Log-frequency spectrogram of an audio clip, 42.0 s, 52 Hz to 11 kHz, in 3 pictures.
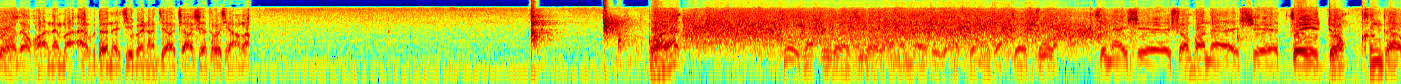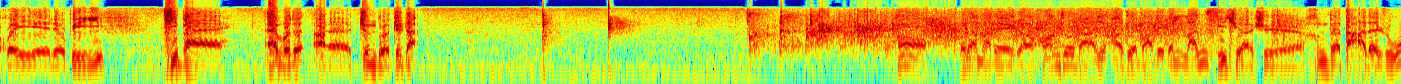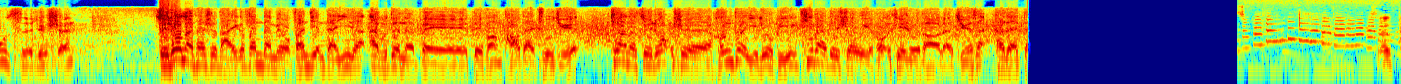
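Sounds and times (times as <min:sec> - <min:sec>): audience applause: 0:06.5 - 0:11.7, 0:21.5 - 0:26.4, 0:30.9 - 0:38.3.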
